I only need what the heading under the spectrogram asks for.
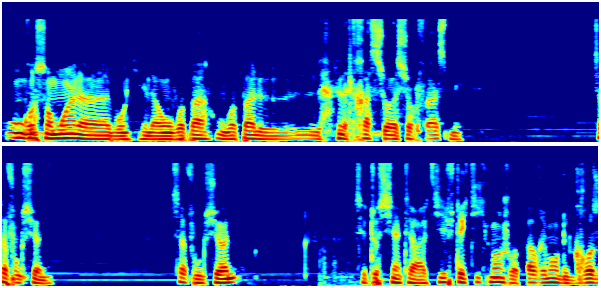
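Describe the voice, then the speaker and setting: A man with a sore throat and a worn-out, hoarse voice gives chatty, casual commentary as he plays a video game, with wry asides. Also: on the low side, mellow, no echo. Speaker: gaming video host.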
